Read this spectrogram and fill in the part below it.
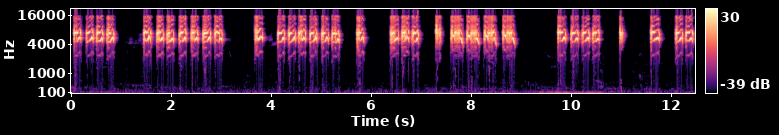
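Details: Ngiriwek-style song of a sogon, the sogok ontong: long runs of rapid, high-pitched chirps, mostly in rattling clusters of four to six with brief gaps, plus a few isolated notes.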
